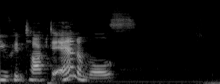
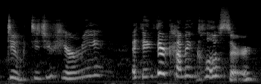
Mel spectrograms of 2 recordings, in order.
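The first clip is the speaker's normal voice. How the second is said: worried Stella; 9 semitones higher than usual. Acted. Voices Stella in game.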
